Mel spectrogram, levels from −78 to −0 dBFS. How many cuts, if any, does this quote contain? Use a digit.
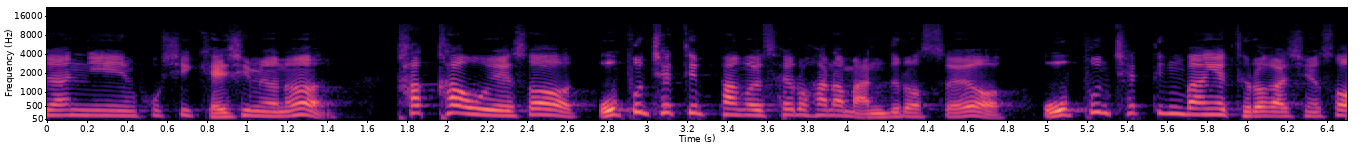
1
